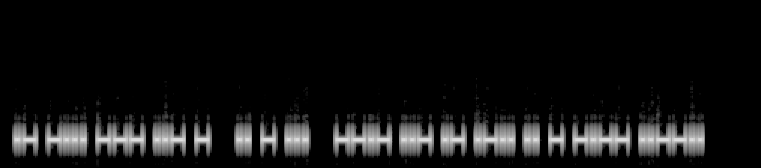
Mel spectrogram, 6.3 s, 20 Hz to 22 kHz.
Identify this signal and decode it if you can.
Morse code, heard as a keyed tone, about 36 wpm, 700 Hz. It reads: ABOUT ITS QUALITY?
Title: Sentences from Top 1000 Words - Review Part 6 - 35wpm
